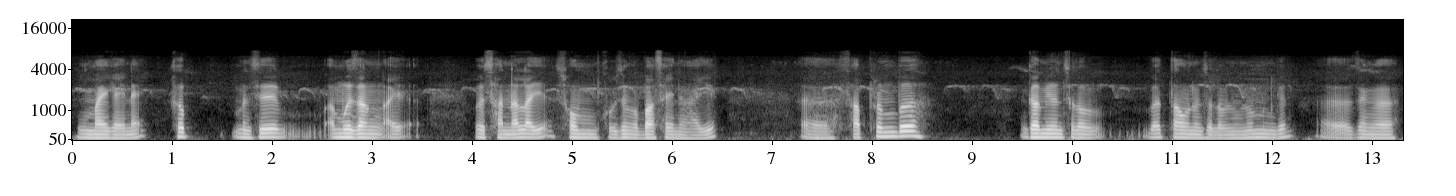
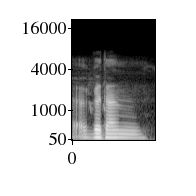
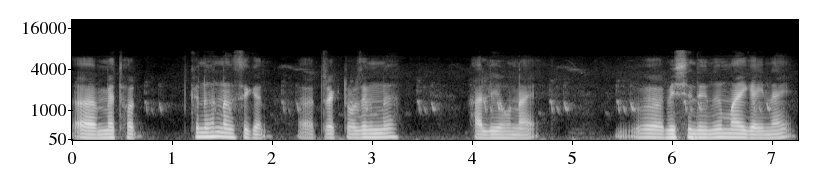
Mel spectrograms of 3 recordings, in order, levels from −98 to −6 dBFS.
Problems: constant background noise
